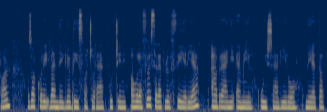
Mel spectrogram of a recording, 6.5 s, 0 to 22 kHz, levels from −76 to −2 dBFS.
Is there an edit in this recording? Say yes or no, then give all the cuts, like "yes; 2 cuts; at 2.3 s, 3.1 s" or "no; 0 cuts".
yes; 3 cuts; at 1.0 s, 1.5 s, 2.5 s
